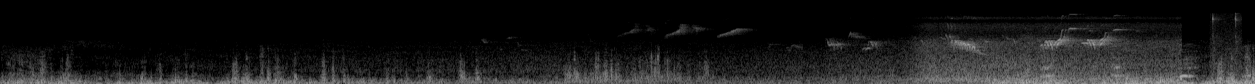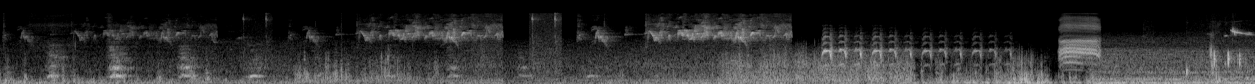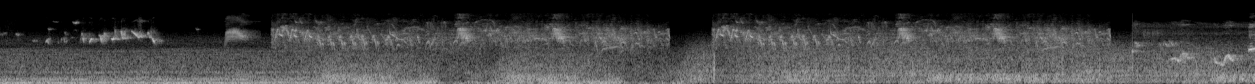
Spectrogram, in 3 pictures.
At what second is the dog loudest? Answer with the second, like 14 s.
14 s.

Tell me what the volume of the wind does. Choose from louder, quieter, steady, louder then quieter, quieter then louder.
louder.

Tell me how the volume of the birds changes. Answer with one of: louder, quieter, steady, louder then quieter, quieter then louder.
louder.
